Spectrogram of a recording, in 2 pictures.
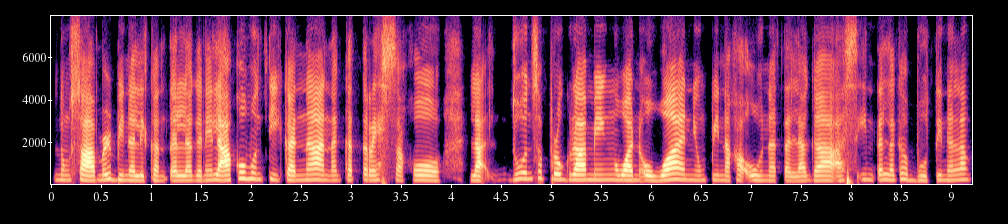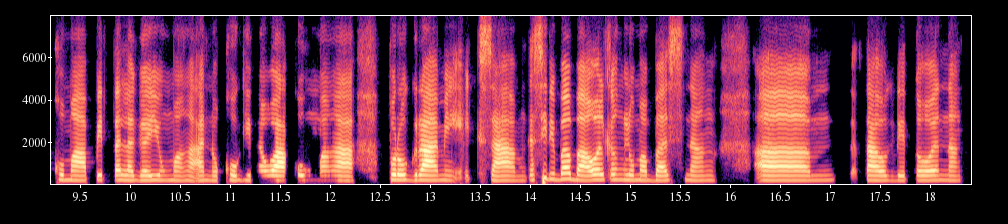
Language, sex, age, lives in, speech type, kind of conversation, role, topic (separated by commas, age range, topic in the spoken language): Filipino, female, 25-29, Philippines, conversation, unstructured, none, May pangyayaring mula sa iyong pagkabata na hindi mo malilimutan?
